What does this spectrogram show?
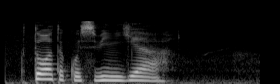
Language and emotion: Russian, angry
